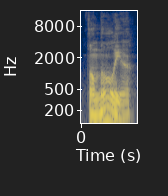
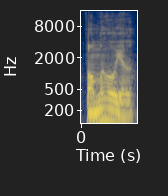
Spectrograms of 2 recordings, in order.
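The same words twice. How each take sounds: The two takes are said the same way.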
